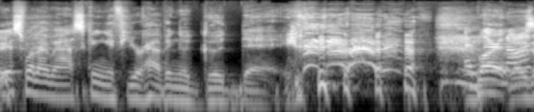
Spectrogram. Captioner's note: laughs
